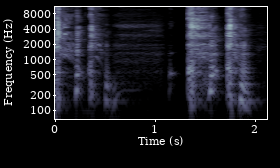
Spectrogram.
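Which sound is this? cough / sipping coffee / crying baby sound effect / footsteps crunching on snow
cough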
